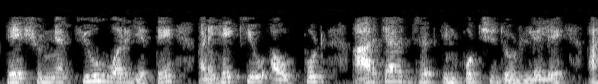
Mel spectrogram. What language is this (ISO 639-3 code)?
mar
